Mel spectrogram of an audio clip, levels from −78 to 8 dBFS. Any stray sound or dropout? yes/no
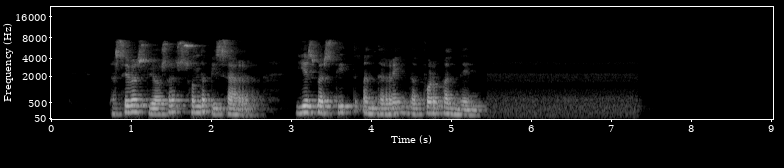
no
